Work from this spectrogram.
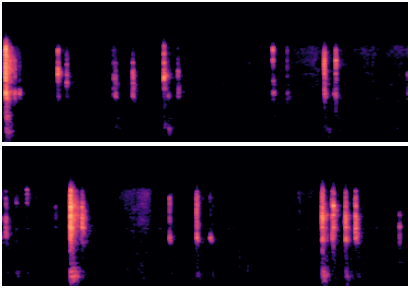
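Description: Sparse, crisp clicks from a mechanical keyboard, single presses and short flurries spaced out over quiet gaps, close and faint.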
